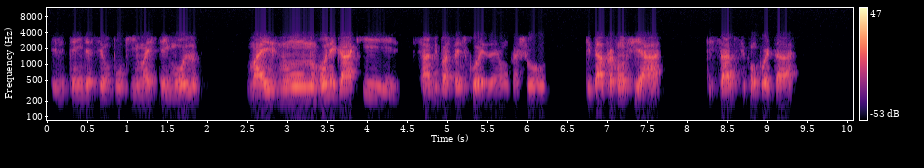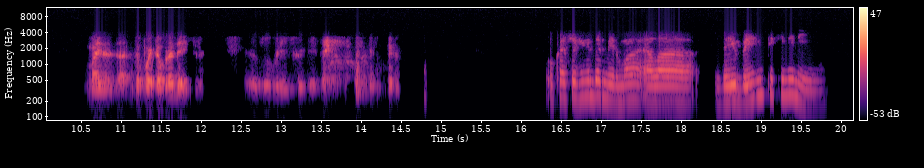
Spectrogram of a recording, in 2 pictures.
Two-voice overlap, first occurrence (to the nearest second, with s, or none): none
